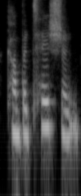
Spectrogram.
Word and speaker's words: competition: 的发音 asm, zm, 然后 about the competition, 注意下这个 competition 重音在这个地方，这个是一个弱读 competition。然后接下来 thousands 还是这个单词啊，th thou 后面不要读成 o，它是一个 ow，是一个双元音 thou thousand 这个地方是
